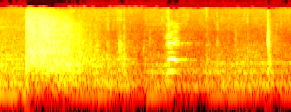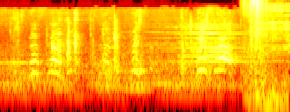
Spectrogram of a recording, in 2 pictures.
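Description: One sharp, loud gunshot, a single shot at the theatre complex on Dubrovka, Russia, during a hostage-taking, bursts out near the start and rings away, followed by indistinct voices and a murmur of commotion.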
